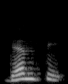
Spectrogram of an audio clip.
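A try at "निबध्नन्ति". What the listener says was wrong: Na is there. Dhna. This dha is there. And na is there. Nibadhnanti.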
